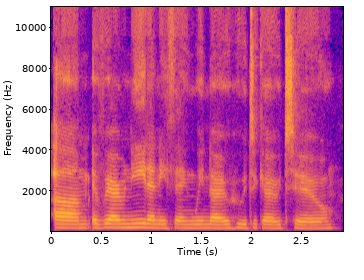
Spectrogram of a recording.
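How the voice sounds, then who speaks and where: A woman's voice: on the low side, level tone, fairly quick, warm tone, clear, resonant tone. A young woman student from Hong Kong, giving an earnest personal faith testimony with fillers like "you know.". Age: young adult.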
